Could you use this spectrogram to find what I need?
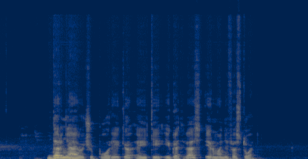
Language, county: Lithuanian, Vilnius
